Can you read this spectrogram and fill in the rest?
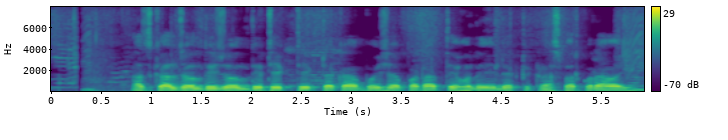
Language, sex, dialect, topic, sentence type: Bengali, male, Western, banking, statement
